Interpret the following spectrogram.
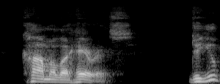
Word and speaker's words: Kamala: insisted upon misnaming mispronouncing Kamala Harris do you call Melania Melania do you call Ivanka Ivanka then call Kamala Kamala then call vice president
